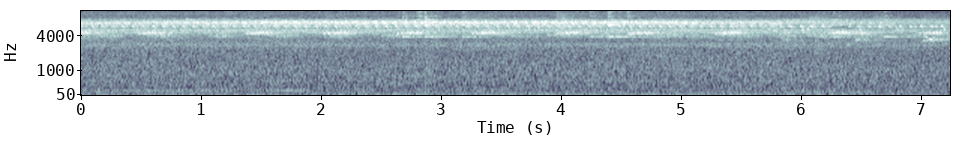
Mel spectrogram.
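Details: Grass insects chirring at Wonin-jae, a continuous high, thin buzz with rhythmic pulses about twice per second, set against a steady low rumble and a brief faint hum near the start.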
